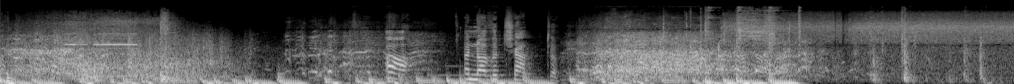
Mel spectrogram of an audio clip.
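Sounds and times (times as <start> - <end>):
laughter: 0.0 - 4.4, 5.6 - 9.0
car crash in parking lot: 0.7 - 2.6
speech: 4.7 - 6.4.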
